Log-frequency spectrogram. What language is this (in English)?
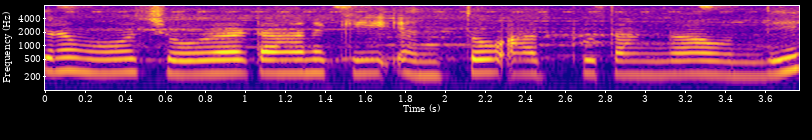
Telugu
